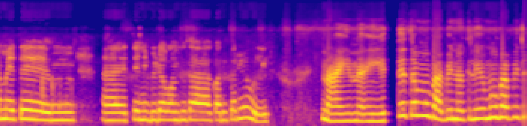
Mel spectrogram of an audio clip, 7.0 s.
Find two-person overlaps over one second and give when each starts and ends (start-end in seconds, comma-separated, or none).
none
